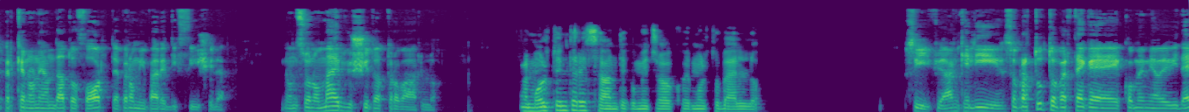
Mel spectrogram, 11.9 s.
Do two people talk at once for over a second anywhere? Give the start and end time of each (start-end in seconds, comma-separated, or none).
none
